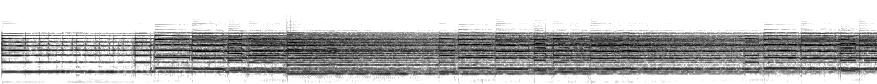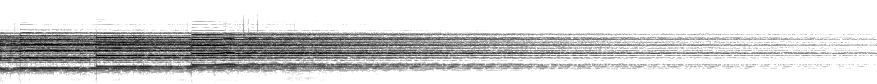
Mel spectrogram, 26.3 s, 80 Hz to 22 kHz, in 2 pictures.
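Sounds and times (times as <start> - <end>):
lead guitar outro: 0.0 - 25.2.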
